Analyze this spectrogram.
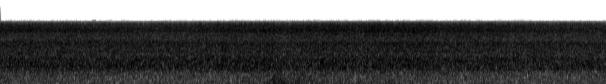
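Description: Heavy rain pouring steadily in a thunderstorm, with wind gusting through the trees and a low rumbling swell a little before halfway.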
